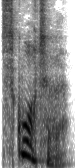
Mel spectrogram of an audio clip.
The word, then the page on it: squatter: British English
